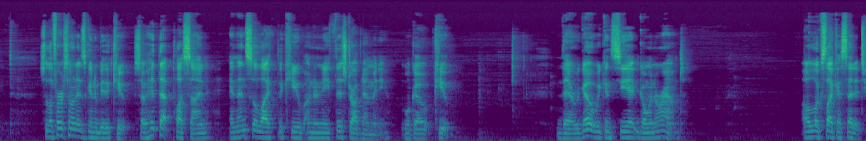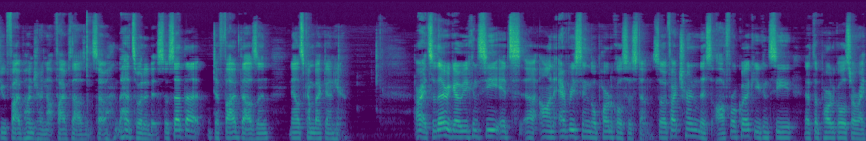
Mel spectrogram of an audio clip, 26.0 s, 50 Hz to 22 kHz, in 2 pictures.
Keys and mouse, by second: 2.6-5.0 drag, 7.5 middle click, 8.9 z, 10.0 z, 12.1-16.2 drag, 16.2-18.1 middle drag, 18.5 z, 21.7 middle click, 21.9-23.7 middle drag, 23.7-25.5 drag.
